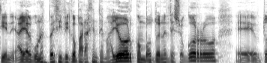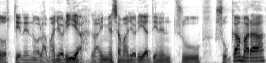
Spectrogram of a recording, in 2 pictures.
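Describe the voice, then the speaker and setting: With hardly any pauses, a man talks at a fairly quick pace in a fairly low pitch, his intonation lively. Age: 30s. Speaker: tech podcaster. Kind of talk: solo podcast monologue. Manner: hesitant, many repetitions and fillers.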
